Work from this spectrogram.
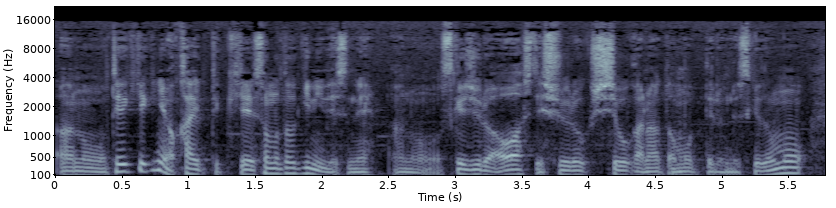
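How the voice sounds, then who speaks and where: The speaker uses a normal speaking voice at a fairly quick pace. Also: man. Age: 40s. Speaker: podcast host. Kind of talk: casual chat.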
